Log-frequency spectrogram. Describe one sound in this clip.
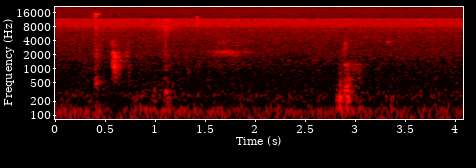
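A man murmurs briefly and quietly, close by.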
